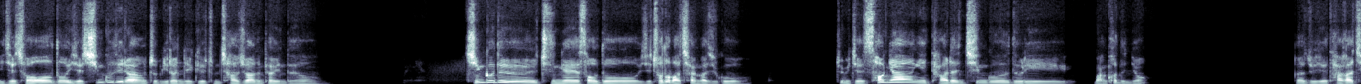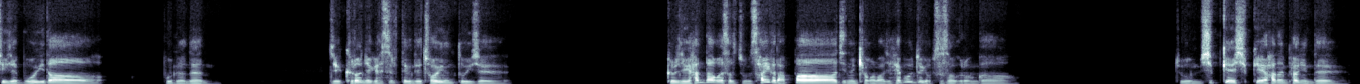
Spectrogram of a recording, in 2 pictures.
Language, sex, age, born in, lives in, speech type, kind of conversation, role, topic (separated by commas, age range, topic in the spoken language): Korean, male, 20-24, South Korea, South Korea, conversation, unstructured, none, 요즘 사회 문제 중에서 가장 중요하다고 생각하는 것은 무엇인가요?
